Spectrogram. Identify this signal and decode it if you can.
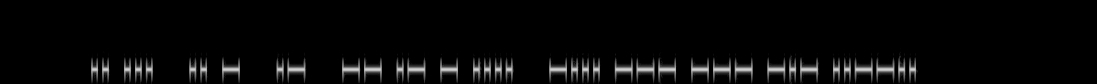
Morse code, heard as a keyed tone, about 23 wpm, 700 Hz. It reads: IS IT A MATH BOOK?
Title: Sentences from Top 1000 Words - Review Part 6 - 22wpm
